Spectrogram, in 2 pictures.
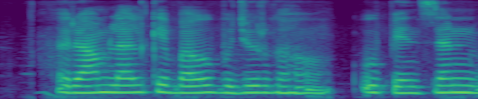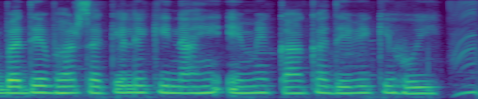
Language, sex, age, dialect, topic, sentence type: Bhojpuri, female, 18-24, Western, banking, question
